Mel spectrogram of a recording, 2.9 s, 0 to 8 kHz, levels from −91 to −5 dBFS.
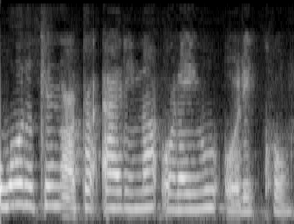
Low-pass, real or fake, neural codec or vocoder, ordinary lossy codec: none; fake; codec, 16 kHz, 1.1 kbps, Voila-Tokenizer; none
